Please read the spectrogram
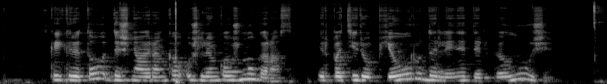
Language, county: Lithuanian, Utena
